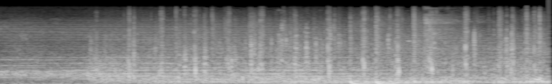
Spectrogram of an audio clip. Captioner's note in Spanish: cascos de caballos haciendo clic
